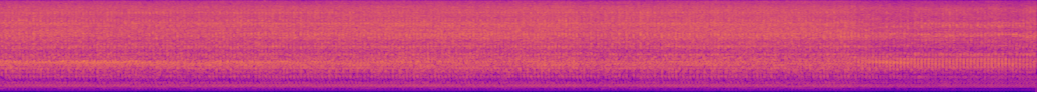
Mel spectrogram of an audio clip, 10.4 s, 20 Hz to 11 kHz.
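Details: 2007 Yamaha FZ6 idling with quick light ticking, three or four per second: primary gear chatter. A piece of clutch wedged between the crankshaft gear and clutch basket gear built up on the gears so they don't mesh. A new cam chain tensioner, valve shims and oil pump chain didn't fix it; a used engine swap did.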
